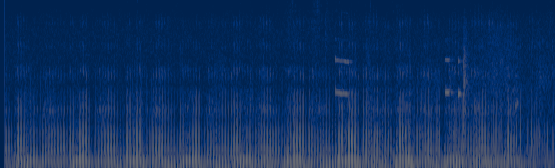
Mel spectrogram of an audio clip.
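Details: Kittens playing in blankets purr steadily, a low rumbling throb pulsing in even breaths about every half second, with two brief high squeaky tones near the end.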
